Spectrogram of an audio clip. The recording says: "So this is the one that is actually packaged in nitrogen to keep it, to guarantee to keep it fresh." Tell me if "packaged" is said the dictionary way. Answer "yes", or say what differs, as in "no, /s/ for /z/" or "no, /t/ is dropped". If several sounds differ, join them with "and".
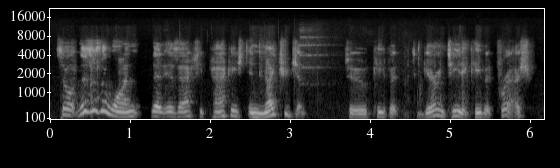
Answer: yes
